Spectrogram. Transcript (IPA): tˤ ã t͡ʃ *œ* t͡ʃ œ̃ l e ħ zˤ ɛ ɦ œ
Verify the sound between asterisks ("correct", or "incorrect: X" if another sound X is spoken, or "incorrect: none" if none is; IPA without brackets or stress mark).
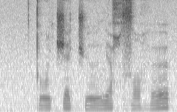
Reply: incorrect: æ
